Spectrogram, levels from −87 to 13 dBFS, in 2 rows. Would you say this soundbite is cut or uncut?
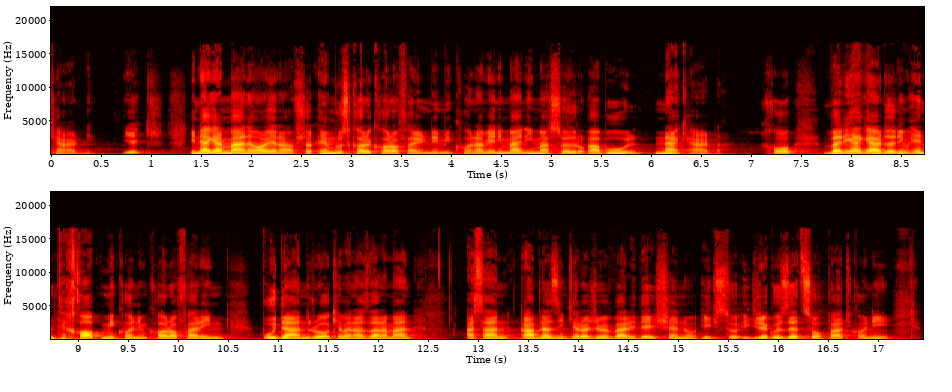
uncut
